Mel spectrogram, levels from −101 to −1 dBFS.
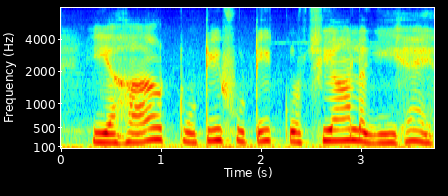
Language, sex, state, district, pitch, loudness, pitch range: Hindi, female, Rajasthan, Jaipur, 205 Hz, -15 LUFS, 185-225 Hz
